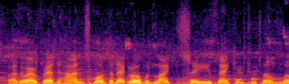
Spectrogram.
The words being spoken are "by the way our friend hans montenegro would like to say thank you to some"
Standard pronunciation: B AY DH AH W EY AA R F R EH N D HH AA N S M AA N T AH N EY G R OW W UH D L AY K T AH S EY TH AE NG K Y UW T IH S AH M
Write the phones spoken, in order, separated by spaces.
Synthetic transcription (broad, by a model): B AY DH AH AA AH R F R EH N D HH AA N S M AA N T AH N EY G R OW W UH D L AY K T AH S EY TH AE NG K Y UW T IH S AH M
